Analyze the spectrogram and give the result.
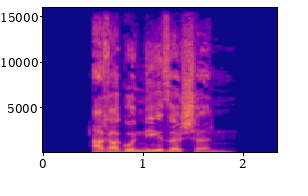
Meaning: inflection of aragonesisch: 1. strong genitive masculine/neuter singular 2. weak/mixed genitive/dative all-gender singular 3. strong/weak/mixed accusative masculine singular 4. strong dative plural
- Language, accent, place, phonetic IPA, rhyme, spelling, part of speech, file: German, Germany, Berlin, [aʁaɡoˈneːzɪʃn̩], -eːzɪʃn̩, aragonesischen, adjective, De-aragonesischen.ogg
